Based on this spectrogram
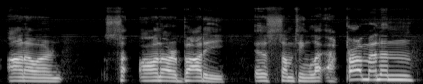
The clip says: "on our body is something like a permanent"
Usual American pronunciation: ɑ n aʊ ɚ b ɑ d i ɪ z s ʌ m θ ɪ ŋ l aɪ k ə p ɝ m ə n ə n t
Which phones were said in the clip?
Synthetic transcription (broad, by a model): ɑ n aʊ ɚ b ɑ d i ɪ z s ʌ m θ ɪ ŋ l aɪ k ə p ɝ m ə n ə n t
